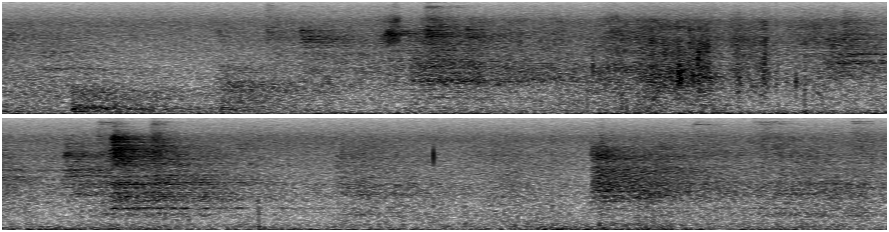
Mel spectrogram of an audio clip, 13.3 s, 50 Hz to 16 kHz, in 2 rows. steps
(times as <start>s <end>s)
2.9s 7.6s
